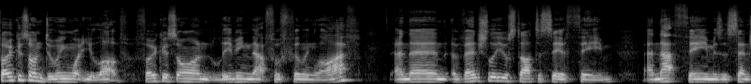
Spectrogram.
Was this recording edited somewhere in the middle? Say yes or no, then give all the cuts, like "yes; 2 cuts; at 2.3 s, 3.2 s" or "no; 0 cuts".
no; 0 cuts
